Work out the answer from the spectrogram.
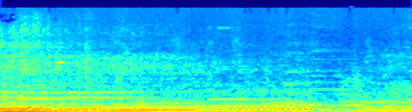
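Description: A taxi driving off, heard as a steady low engine rumble with a faint higher whine that eases slightly toward the end.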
